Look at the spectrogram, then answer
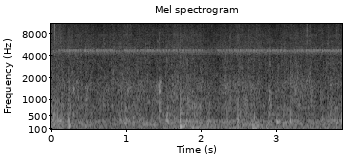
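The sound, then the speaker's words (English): Boats moving on river water, where smaller boats gather around large barges filled with fruit to buy produce, with a steady wash of lapping and sloshing, scattered soft knocks and splashes, and a faint constant whine running throughout. No one speaks. “The smaller boats are gathering around them, buying the produce in large quantities for their own sale.”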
